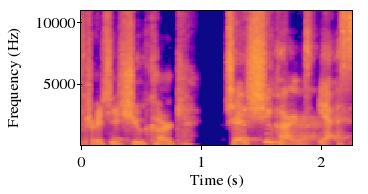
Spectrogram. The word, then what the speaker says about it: Shuchart: Shuchart, yes. Shuchart. Okay. Age is silent.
